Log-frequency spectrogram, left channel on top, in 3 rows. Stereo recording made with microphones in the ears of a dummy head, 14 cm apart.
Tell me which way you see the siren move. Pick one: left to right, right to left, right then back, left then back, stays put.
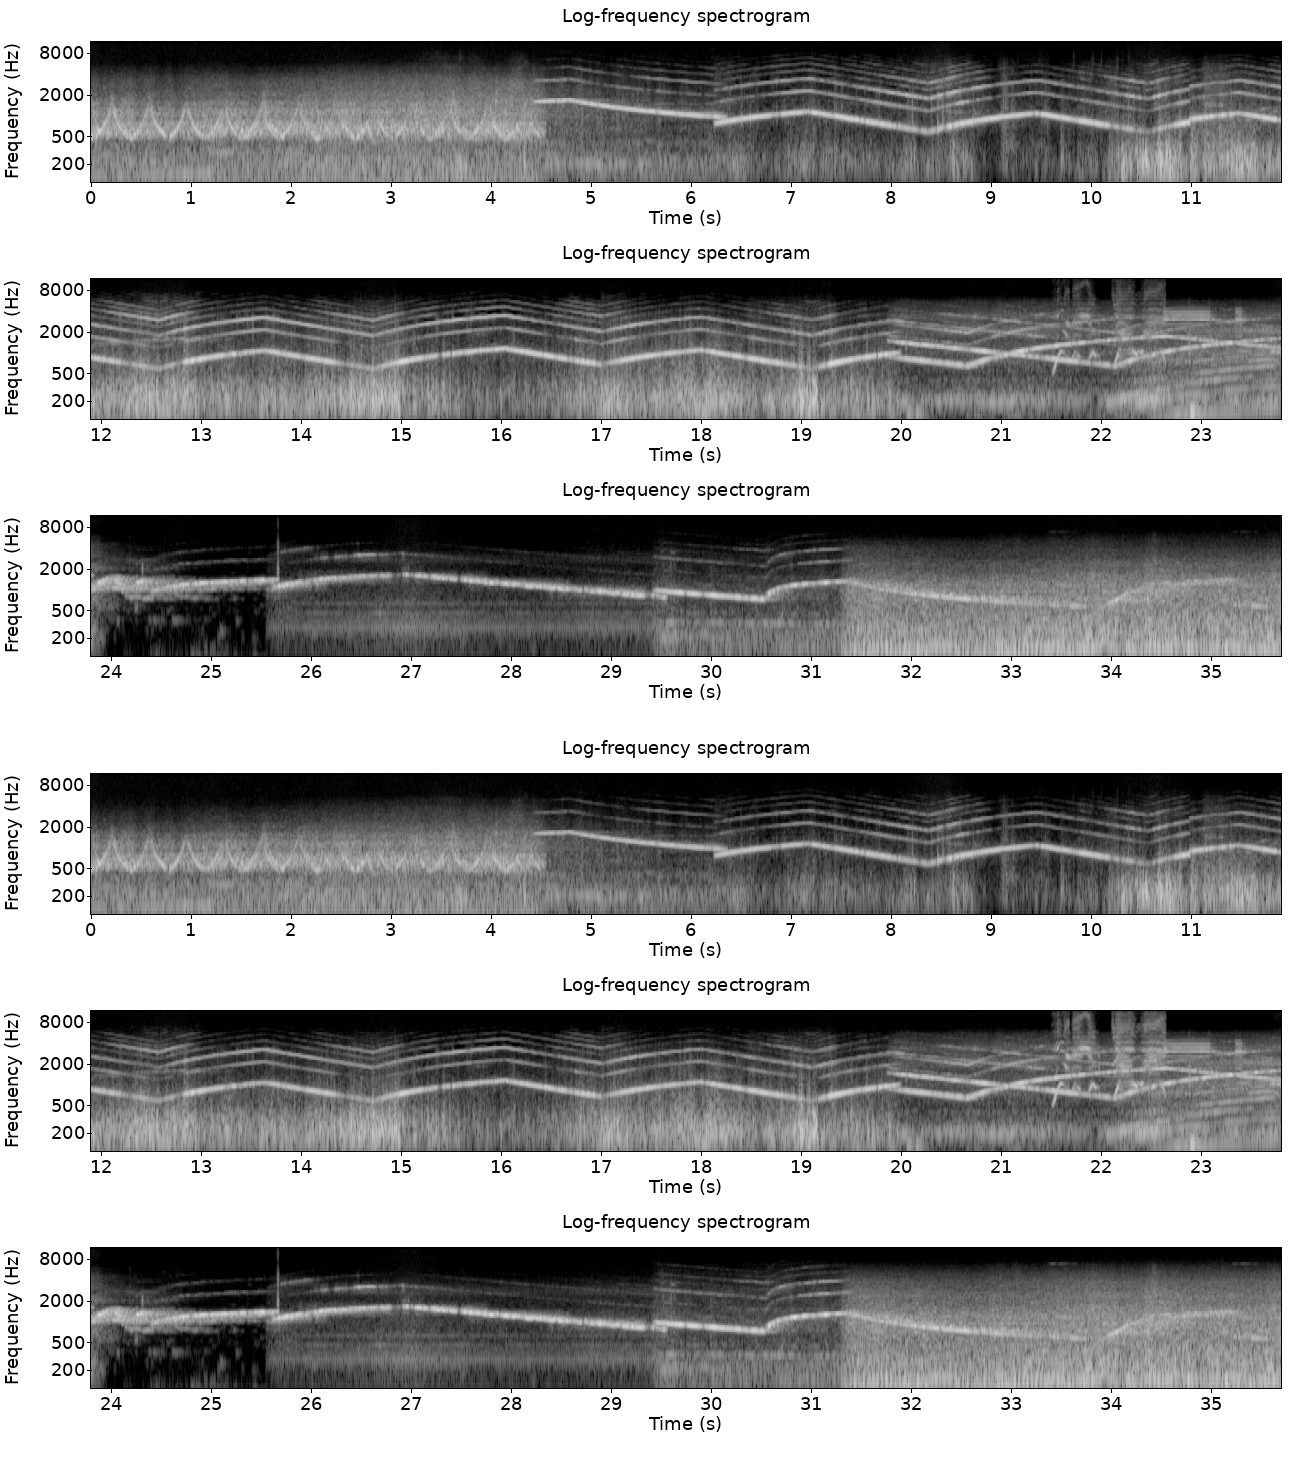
left to right.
